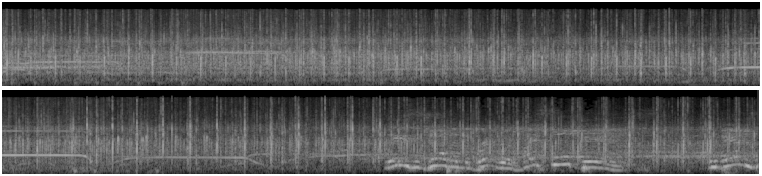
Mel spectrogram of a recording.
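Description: A large crowd claps and applauds outdoors.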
